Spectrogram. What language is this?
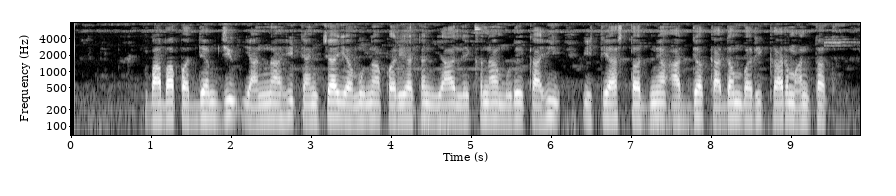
Marathi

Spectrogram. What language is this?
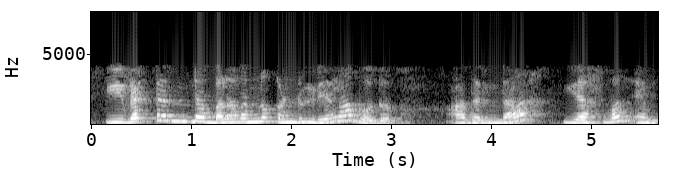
Kannada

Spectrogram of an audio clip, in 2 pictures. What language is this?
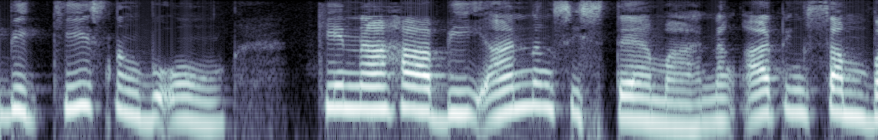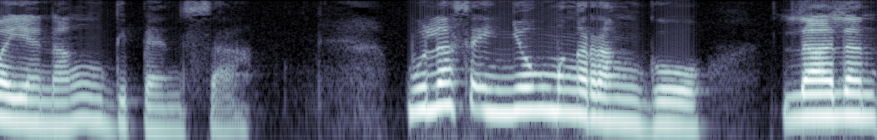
Filipino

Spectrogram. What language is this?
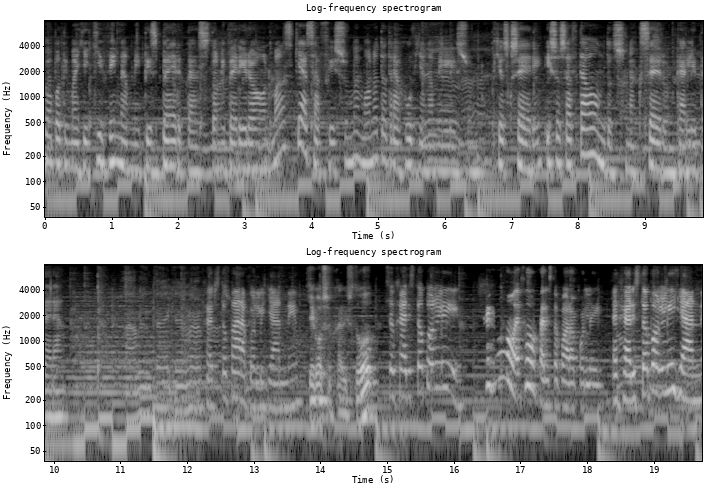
Greek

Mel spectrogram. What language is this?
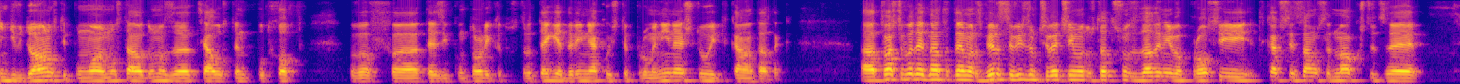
Bulgarian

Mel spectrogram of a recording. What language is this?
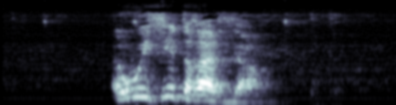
Kabyle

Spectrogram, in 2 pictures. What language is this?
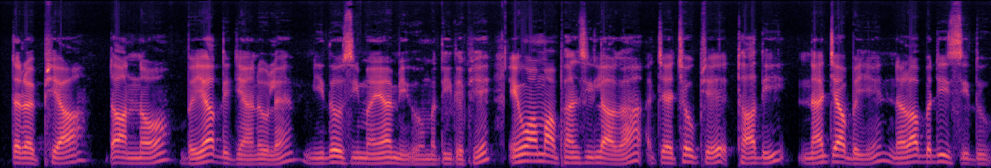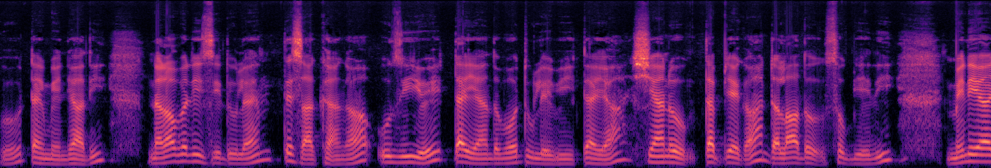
Korean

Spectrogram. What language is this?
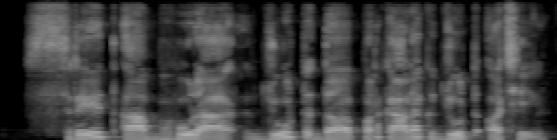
Maithili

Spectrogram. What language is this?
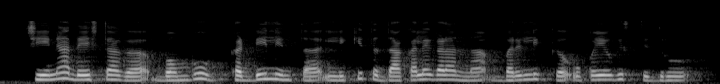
Kannada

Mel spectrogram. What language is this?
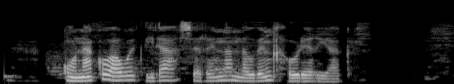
Basque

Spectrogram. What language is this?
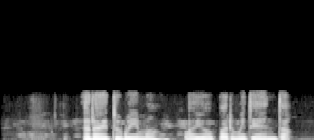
Telugu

